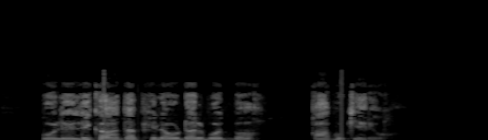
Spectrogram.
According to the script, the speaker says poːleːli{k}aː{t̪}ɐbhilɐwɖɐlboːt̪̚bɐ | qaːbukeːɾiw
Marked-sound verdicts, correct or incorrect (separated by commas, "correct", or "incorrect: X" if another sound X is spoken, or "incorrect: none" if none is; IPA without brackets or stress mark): correct, incorrect: d̪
